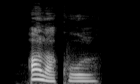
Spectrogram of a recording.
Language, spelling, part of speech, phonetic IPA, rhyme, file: Hungarian, alakul, verb, [ˈɒlɒkul], -ul, Hu-alakul.ogg
- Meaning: 1. to take shape, become, turn out 2. synonym of átalakul (“to change, turn into, transform, metamorphose into something”, used with -vá/-vé)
